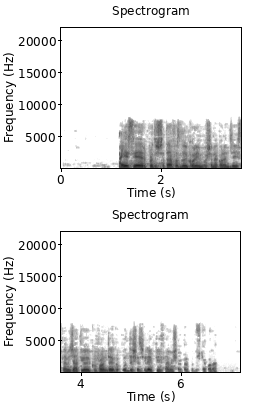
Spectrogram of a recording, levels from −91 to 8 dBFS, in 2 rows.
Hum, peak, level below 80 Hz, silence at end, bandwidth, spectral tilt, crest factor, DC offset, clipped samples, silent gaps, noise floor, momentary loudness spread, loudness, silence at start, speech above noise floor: none; -2 dBFS; -62 dBFS; 0.5 s; 8 kHz; -5.5 dB/octave; 18 dB; under 0.1%; under 0.1%; none; -73 dBFS; 16 LU; -18 LUFS; 1.15 s; 55 dB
